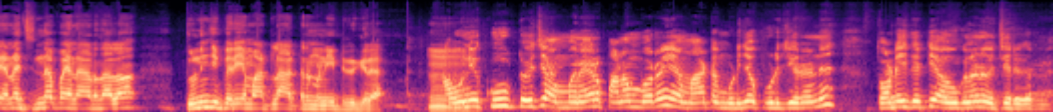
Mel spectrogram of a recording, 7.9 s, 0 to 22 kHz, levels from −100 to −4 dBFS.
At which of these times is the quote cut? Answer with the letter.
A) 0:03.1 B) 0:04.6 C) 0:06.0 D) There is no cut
A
